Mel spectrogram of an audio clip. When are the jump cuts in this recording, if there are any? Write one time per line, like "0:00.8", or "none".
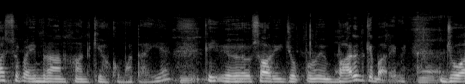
0:02.2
